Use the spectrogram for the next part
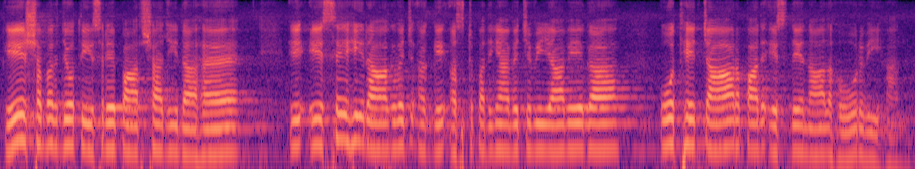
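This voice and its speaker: A man patiently explaining how to pronounce and pause in a recitation, demonstrating each phrase carefully. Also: fairly high pitch, fairly even intonation, fairly bright tone, in a large hall. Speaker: recitation teacher. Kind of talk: explanatory teaching on pronunciation.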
